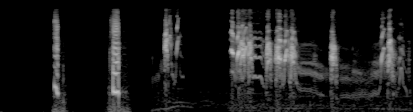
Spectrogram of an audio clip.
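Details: Squeaks of a house mouse (Mus musculus): a few sharp isolated high chirps, then a dense run of rapid scratchy squeaks and two more short bursts near the end, against silence.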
